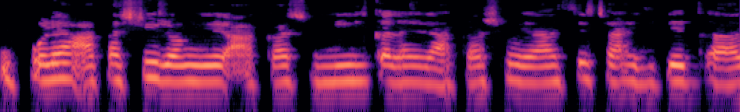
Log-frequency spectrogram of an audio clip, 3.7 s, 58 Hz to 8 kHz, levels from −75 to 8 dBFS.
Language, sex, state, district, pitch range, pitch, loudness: Bengali, female, West Bengal, Dakshin Dinajpur, 220-235 Hz, 225 Hz, -17 LUFS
